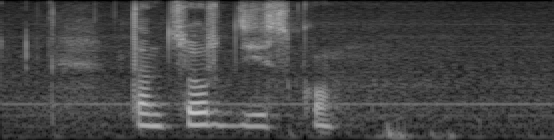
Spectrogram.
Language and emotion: Russian, neutral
